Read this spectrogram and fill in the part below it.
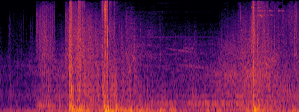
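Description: Loud gunshots and explosions boom close by.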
